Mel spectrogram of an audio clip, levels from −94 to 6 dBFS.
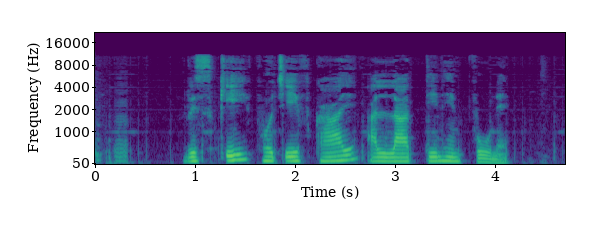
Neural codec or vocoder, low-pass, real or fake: none; 10.8 kHz; real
